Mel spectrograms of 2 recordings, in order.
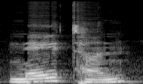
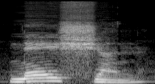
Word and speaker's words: nation: We would not read this word as Nathan, but with a soft T. Nation, nation, nation.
